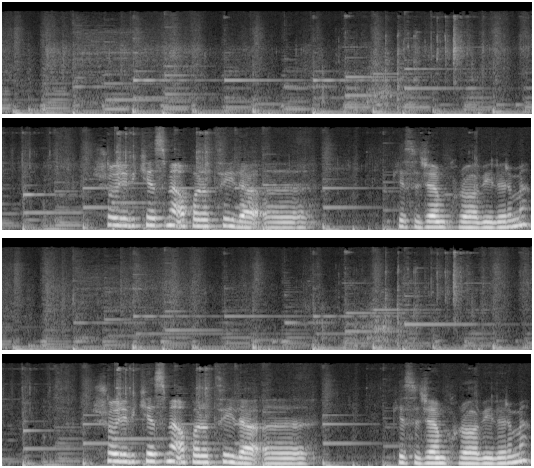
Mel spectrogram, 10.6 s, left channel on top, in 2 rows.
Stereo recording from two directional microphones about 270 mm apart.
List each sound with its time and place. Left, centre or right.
6.2 s speech: right; by 10.6 s centre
